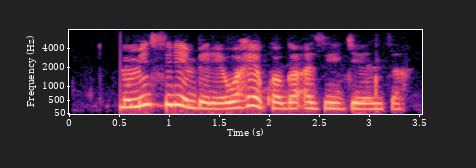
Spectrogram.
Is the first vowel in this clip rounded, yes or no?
yes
